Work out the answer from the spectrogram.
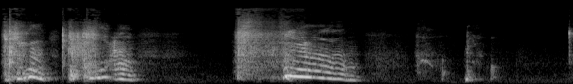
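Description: Several loud, forceful acted sneezes with a sharp burst of air, followed by a few small clicks and breaths.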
